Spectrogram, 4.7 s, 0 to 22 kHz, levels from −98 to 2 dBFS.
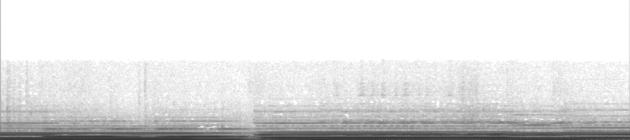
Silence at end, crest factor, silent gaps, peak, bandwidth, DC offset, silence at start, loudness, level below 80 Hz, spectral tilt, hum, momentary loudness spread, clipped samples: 0 s; 12 dB; none; -10 dBFS; 4.8 kHz; under 0.1%; 0 s; -22 LUFS; -30 dBFS; -11.5 dB/octave; none; 3 LU; under 0.1%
